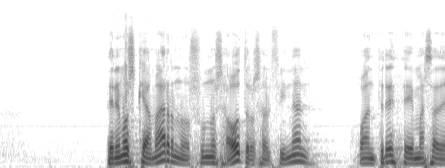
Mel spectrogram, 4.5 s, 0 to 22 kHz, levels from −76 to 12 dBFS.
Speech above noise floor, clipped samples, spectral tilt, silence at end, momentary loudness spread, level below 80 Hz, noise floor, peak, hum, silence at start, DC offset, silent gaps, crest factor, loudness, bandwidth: 48 dB; under 0.1%; -7.5 dB/octave; 0 s; 9 LU; -42 dBFS; -65 dBFS; 0 dBFS; none; 1.05 s; under 0.1%; none; 20 dB; -19 LUFS; 11.5 kHz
